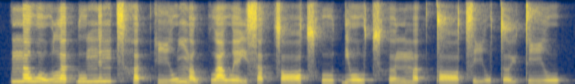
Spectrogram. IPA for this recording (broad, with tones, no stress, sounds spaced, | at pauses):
n̪ ɐ˥ w o˨˥ w l ɐ˥ t̚ uː˥ ŋ ɪ˥ ŋ t͡sʰ ɐ˨ t̚ k iː˨˥ w ŋ ɐ˨˩ w kʷ aː˧ w e˨˩ j s ɐ˨˥ k̚ s ɔː˨˥ t͡sʰ uː˧ t̚ j o˥ w t͡sʰ ɵ˧ n m ɐ˨ k̚ t̪ ɔː˨ t͡s iː˨˩ w t̪ ɵ˨ ɥ t̪ iː˥ w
